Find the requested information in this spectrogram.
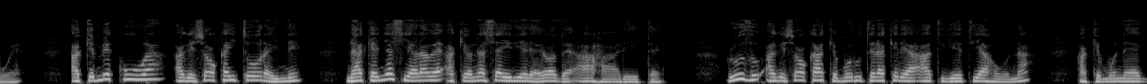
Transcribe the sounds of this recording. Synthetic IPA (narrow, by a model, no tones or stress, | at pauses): wɛ | akemekuːaːɣeɕɔːkaitoːɾaine | naːkɛɲaɕiaɾawɛʔakeɔnaɕjaiɾieɾeajɔðɛʔaːɦaːɾeːtɛ | ɾuðuʔaɣeɕɔːkaːkemoɾuteɾakeɾeaatiɣeːtiaɦoːnaː | kemonɛːɡ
